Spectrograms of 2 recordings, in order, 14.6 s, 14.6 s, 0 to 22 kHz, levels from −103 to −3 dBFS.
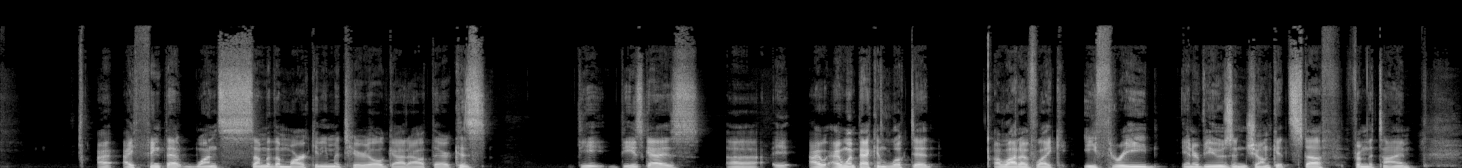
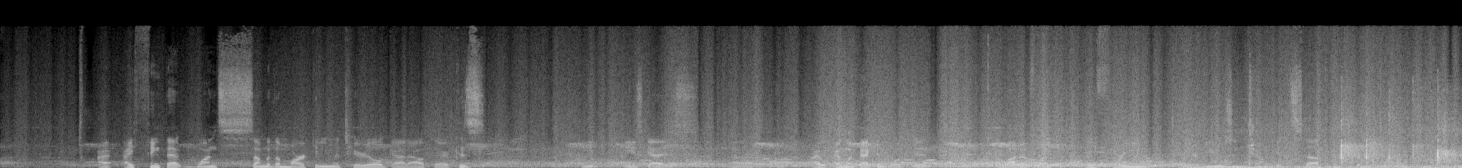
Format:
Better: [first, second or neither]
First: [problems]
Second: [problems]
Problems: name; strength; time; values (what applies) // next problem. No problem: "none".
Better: first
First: none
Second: crowd noise; very loud; throughout; 4 dB above the speech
